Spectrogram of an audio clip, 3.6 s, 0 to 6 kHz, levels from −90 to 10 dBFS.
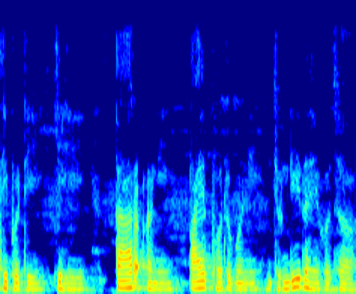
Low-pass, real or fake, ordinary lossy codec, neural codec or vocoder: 5.4 kHz; real; none; none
